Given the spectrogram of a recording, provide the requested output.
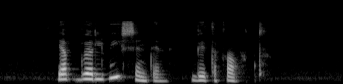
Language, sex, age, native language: Icelandic, female, 30-39, Icelandic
